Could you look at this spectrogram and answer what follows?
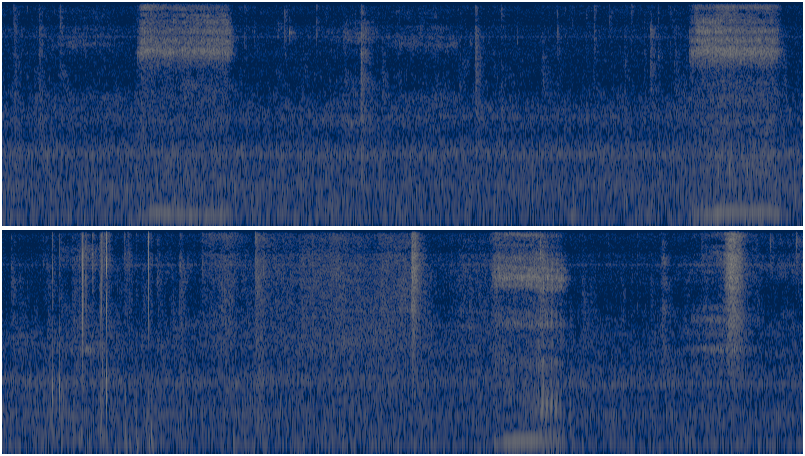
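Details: Dog snoring loudly while a cat naps nearby: three loud, low rumbling snores at irregular intervals against steady room noise. Snoring.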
